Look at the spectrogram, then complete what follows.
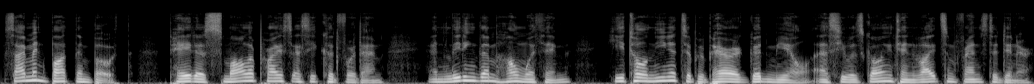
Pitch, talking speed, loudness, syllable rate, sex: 125 Hz, 220 wpm, -17 LUFS, 5.2 syllables/s, male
